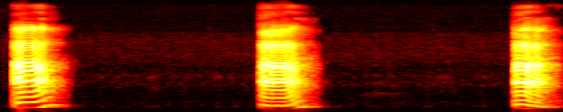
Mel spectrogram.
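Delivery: A as an open "ah"; French A sound. Shown as a demonstration. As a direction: say A as a drawn-out "ah". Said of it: "are pronounced A".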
